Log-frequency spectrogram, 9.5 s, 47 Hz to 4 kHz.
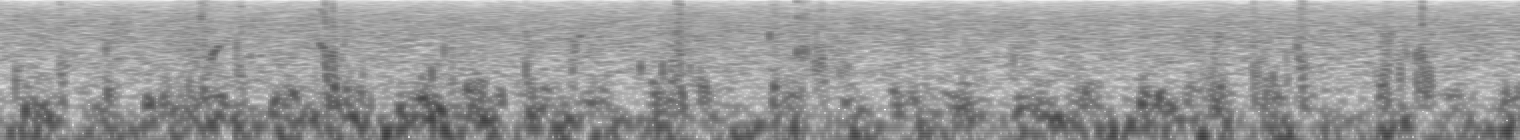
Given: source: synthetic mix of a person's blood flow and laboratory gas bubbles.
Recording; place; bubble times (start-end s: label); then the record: Doppler ultrasound of blood flow; precordium
0.07-0.17 s: bubbles
0.37-0.44 s: bubbles
0.65-0.78 s: bubbles
1.02-1.41 s: bubbles
1.45-1.59 s: bubbles
1.94-2.19 s: bubbles
2.24-2.40 s: bubbles
2.67-2.86 s: bubbles
2.90-3.06 s: bubbles
3.10-3.18 s: bubbles
3.25-3.35 s: bubbles
3.53-3.65 s: bubbles
3.97-4.51 s: bubbles
4.79-5.34 s: bubbles
6.00-6.05 s: bubbles
6.31-6.36 s: bubbles
6.71-6.77 s: bubbles
7.38-7.71 s: bubbles
7.81-8.21 s: bubbles
8.57-8.99 s: bubbles
From the record:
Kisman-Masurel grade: 242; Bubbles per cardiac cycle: several, 3 to 8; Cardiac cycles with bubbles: 100%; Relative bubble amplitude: moderate (0.250 to 0.450); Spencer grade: 3 (all of the cardiac periods contain showers or single bubble signals, but not dominating or overriding the cardiac motion signals); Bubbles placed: anywhere in the cardiac cycle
